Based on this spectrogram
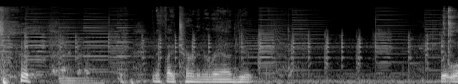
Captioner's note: chuckling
